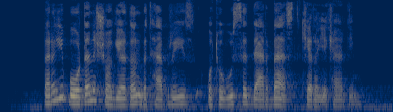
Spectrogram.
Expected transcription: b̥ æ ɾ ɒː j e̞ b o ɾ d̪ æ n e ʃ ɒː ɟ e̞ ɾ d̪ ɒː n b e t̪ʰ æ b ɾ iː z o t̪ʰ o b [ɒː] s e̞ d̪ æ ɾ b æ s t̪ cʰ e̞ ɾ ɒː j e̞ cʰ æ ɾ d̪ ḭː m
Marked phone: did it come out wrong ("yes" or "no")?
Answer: yes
